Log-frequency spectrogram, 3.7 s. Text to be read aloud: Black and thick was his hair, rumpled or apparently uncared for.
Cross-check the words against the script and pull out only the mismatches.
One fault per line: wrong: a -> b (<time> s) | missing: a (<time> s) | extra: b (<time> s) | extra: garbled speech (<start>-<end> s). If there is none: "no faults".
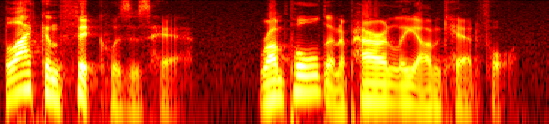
wrong: or -> and (2.2 s)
